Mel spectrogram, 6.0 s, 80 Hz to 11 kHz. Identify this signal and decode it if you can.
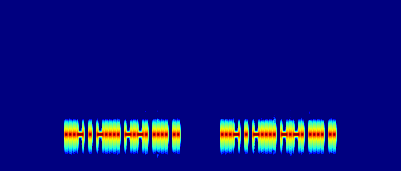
Morse code, heard as a keyed tone, about 40 wpm, 700 Hz. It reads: VE6CHI VE6CHI
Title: DXCC-100 Call Signs - 6 Characters - Repeated 2x - 40wpm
